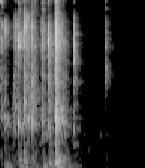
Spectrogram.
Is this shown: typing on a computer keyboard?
yes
